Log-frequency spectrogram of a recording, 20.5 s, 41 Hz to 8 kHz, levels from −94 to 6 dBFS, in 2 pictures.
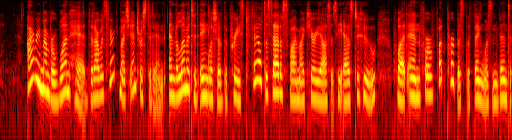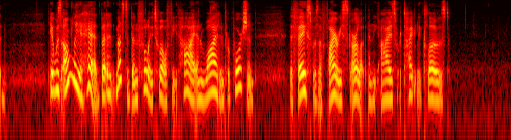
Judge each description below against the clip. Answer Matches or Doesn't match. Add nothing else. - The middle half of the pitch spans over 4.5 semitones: Matches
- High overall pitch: Matches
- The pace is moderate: Matches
